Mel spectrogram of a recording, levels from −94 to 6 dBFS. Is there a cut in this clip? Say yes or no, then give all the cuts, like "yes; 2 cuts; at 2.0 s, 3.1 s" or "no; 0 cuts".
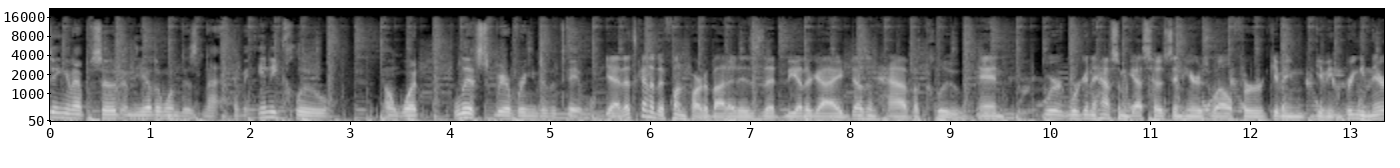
yes; 1 cut; at 7.3 s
